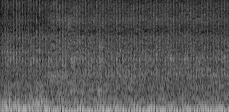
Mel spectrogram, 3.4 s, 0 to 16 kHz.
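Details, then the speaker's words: Mitsubishi L300 diesel before the injection pump timing was set: an uneven, heavy clattering idle at about two knocks a second, a harsh diesel knock from incorrect injection timing. "Mas tadi belum diur Buny kematak-kemeratak kasar gak karuan ini tuh"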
